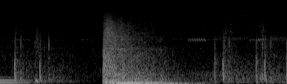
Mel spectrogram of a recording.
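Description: A heavy door swings open with a loud thud.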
